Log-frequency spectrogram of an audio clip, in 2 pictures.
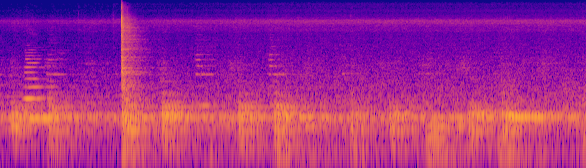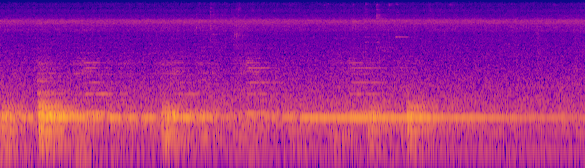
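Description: A clarinet plays a melody.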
